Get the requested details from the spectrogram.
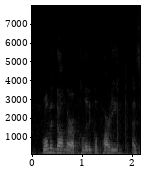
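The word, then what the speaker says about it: Guomindang: i think it's pronounced gomendong i'm not my mandarin is very rusty and that i don't speak any mandarin at all but i think it's pronounced gomendong guomendong are a political party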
